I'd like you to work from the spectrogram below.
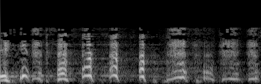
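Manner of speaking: high-pitched run of hitching mock sobs; demonstrated choked weeping. Shown as a demonstration. Monk acting a bit for the elders, choked mock weeping. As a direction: put on bitter, gulping crying. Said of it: "Diễn là tí".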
